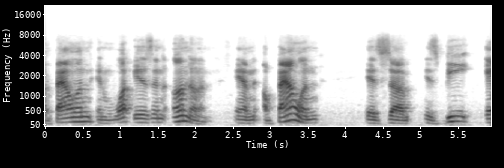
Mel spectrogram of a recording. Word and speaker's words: unun: Now, an unun, or your onion, it is pronounced unun, is unbalanced to unbalanced.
